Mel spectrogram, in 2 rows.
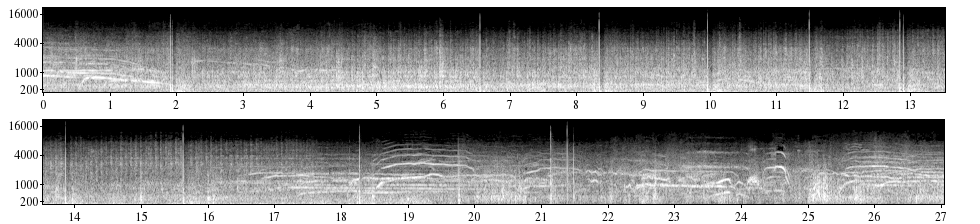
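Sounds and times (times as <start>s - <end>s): roller coaster rumbling on track: 0.0s - 27.0s
rush of wind: 0.0s - 27.0s
sharp cracks: 1.5s - 20.1s.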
